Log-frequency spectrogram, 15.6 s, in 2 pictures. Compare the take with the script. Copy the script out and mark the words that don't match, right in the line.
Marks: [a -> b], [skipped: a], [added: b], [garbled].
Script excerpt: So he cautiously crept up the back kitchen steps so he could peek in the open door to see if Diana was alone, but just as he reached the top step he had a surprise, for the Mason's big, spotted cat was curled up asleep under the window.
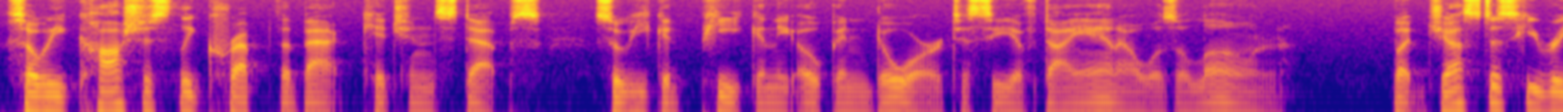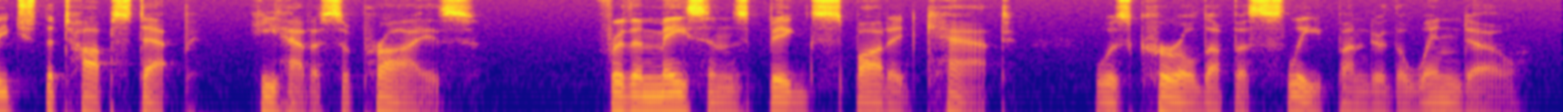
So he cautiously crept [skipped: up] the back kitchen steps so he could peek in the open door to see if Diana was alone, but just as he reached the top step he had a surprise, for the Mason's big, spotted cat was curled up asleep under the window.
